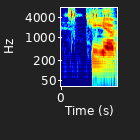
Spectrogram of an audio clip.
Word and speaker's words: Kiev: Again, Kiev is more like the Russian pronunciation of the capital.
